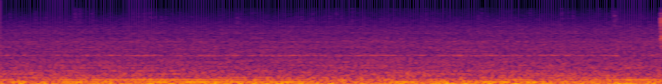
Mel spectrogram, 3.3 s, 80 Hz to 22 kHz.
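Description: Airbus A320 jet engines spool at takeoff power in a flight simulator, a loud steady broadband roar with a faint whining tone running throughout, with no voices.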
